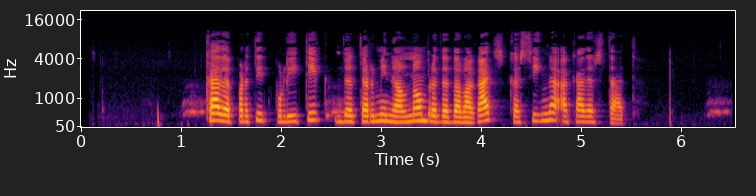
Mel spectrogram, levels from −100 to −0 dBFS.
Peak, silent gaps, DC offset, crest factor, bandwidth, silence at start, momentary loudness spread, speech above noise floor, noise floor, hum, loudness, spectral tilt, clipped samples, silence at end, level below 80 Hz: -2 dBFS; none; under 0.1%; 22 dB; 10.5 kHz; 1.1 s; 12 LU; 50 dB; -72 dBFS; none; -22 LUFS; -5.5 dB/octave; under 0.1%; 0.15 s; -72 dBFS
